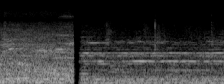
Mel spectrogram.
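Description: Steady city traffic noise. About three-quarters of a second in it cuts abruptly to the ambience of an enclosed bus station: a low rumble with several steady high whining tones, like a bus drivetrain or ventilation running.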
